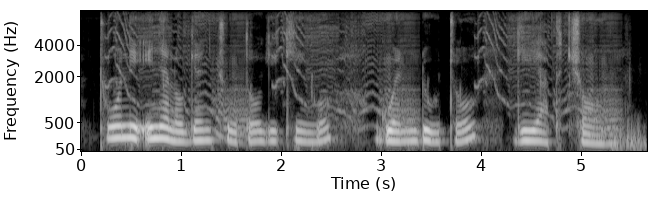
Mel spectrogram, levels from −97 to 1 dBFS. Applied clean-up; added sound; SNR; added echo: none; Cupboard open or close; 19 dB; none.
